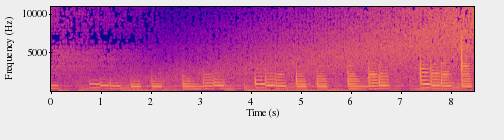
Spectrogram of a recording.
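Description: Background music: a quick run of plucked notes over a steady low bass line.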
